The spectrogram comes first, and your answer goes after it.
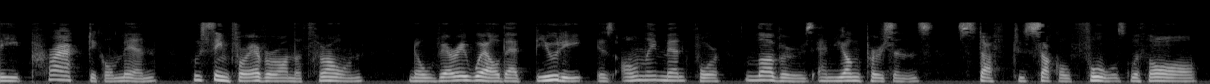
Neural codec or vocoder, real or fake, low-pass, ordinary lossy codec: none; real; 7.2 kHz; MP3, 32 kbps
